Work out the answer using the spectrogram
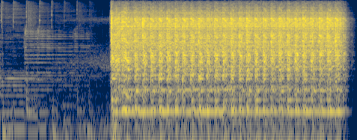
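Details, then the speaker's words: Jeep YJ after ECU repair (old capacitors replaced), test-fitted on fender with check engine light on. Steady cranking about three beats a second for five seconds, never catching; no spark because the ignition coil was left unplugged. "Oh no. But then I remembered that, like a dummy, I unplugged the coil while troubleshooting earlier."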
